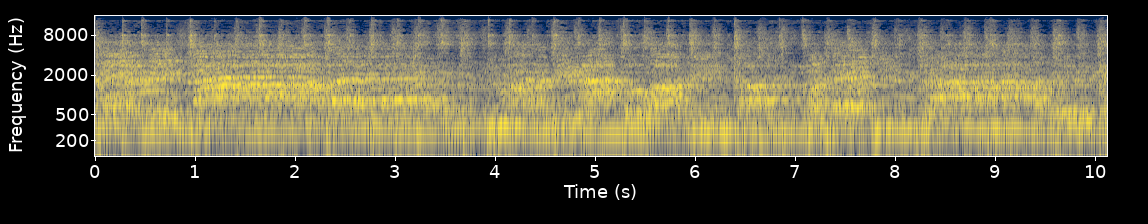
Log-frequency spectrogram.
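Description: Women's gospel choir singing into microphones over a steady beat.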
